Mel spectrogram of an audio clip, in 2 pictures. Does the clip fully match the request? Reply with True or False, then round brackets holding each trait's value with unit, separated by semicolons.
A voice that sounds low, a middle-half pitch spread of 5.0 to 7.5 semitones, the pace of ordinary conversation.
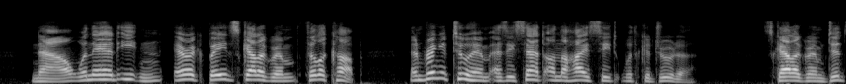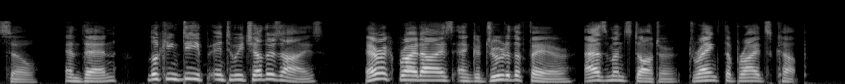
False (180 Hz; 5.3 semitones; 170 wpm)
